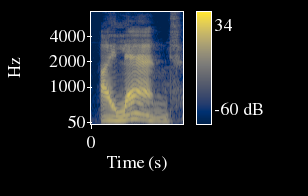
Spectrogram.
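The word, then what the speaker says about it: island: आइजल्यान्ड, धेरैले आइजल्यान्ड भन्ने गरेका छन् तर यसको सही उच्चारण के हो त भन्दाखेरि आइल्यान्ड आइल्यान्ड. यो एसको उच्चारण गर्ने गरिएको हुँदैन, त्यसैले के भन्नुपर्छ आइल्यान्ड.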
